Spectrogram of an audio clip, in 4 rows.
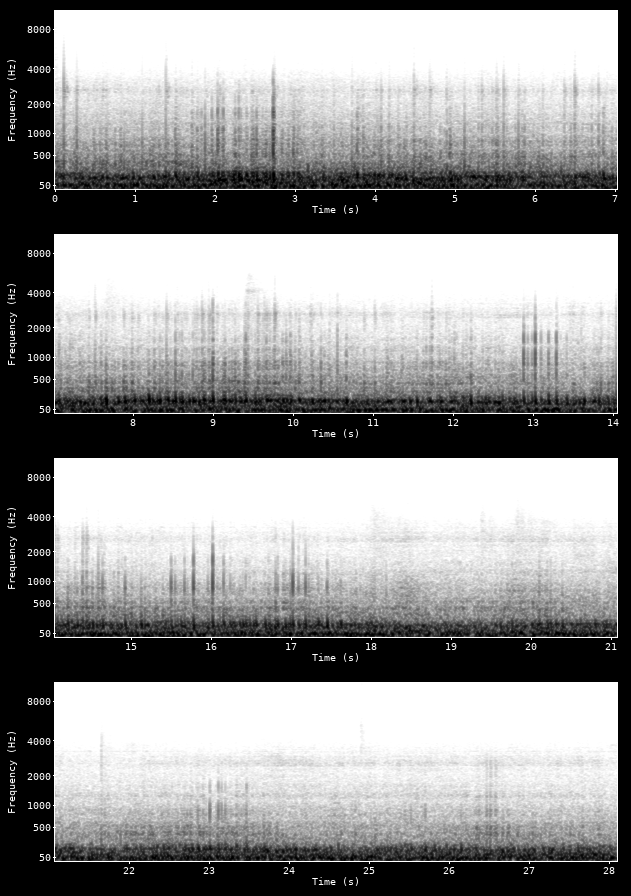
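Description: Falcon 9 first stage's nine Merlin 1D rocket engines during ascent: a steady low rumble with scattered crackles.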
